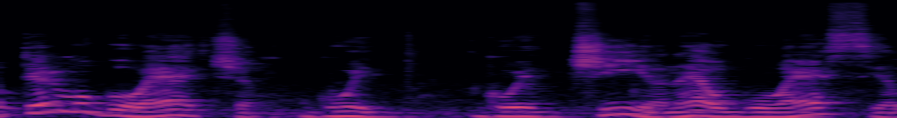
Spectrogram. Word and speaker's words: Goetia: O termo Goetia, Goetia, né, ou Goécia, o correto seria falar Goécia, porque a terminação T-I-A no latim fica cia, como se fosse a pronúncia de um C, ou cia, T e C junto.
